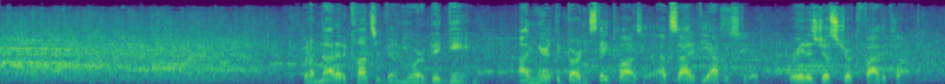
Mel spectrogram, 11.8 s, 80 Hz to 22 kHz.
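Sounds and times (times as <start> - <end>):
excited crowd cheering and applauding outside a shopping-mall store: 0.0 - 11.8
speech: 3.8 - 11.6.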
